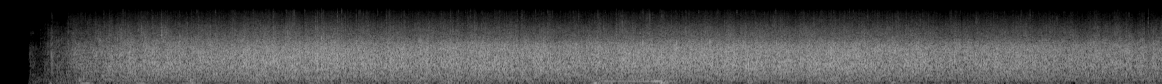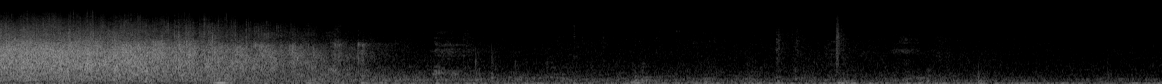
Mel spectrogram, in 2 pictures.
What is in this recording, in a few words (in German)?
Beifall; L. v. Beethoven, Klavierkonzert Nr. 5 Es-Dur op. 73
